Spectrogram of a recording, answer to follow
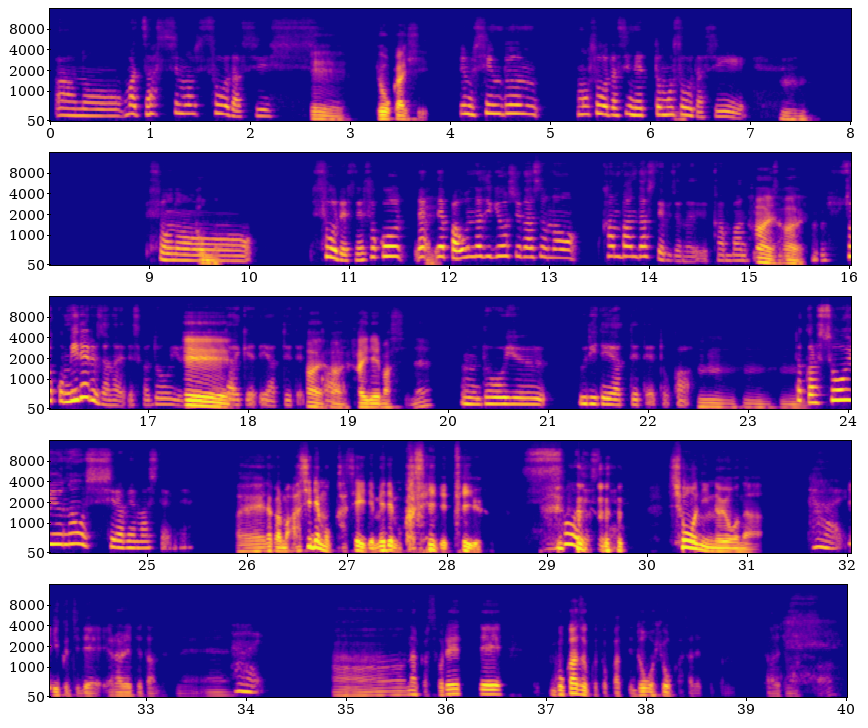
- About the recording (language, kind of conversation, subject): Japanese, podcast, 未経験の業界に飛び込む勇気は、どうやって出しましたか？
- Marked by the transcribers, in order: laughing while speaking: "稼いでっていう"; laugh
